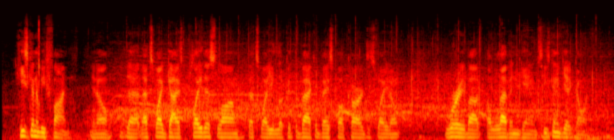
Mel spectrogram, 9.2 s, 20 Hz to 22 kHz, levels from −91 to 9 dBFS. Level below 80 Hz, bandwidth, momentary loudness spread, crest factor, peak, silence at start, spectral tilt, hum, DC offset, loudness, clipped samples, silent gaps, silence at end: -54 dBFS; 13.5 kHz; 10 LU; 20 dB; -8 dBFS; 0.2 s; -5.5 dB/octave; none; under 0.1%; -29 LUFS; under 0.1%; none; 0 s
